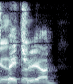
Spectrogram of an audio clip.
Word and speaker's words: Patreon: Am I like pronouncing it Patreon.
